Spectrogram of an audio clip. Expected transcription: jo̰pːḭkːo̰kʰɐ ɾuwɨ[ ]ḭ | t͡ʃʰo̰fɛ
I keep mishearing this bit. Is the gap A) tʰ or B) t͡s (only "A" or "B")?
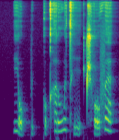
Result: A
